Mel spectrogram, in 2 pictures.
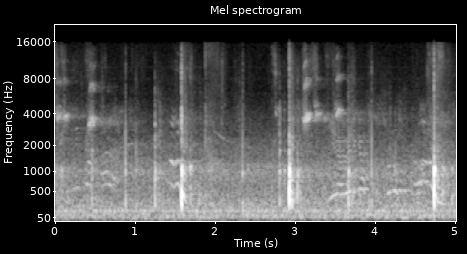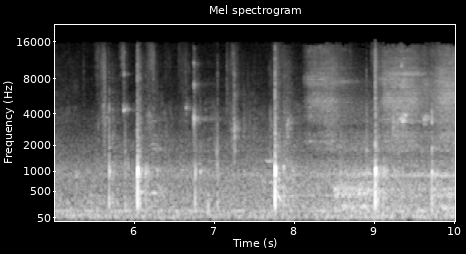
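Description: Tennis rally: sharp racket-on-ball hits and ball bounces on a hard court, a loud crack roughly every second and a half with fainter bounces between. Near the end a steady rushing noise rises underneath.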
